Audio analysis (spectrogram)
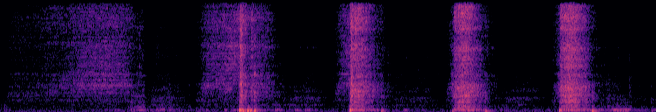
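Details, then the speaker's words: CleverSpa hot tub air pump: puffs of air rush through the bubble tube's spring-loaded non-return valve, each followed by a light snap as the valve opens and reseats; the valve is clicking open normally. "A non-return valve means when the air goes through, it basically opens up, and if I actually do this, you can hear it clicking."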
